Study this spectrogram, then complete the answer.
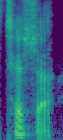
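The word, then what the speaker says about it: Tysha: client is named Tisha it is spelled t-y-s-h-a though okay like Taisha but it's Tisha something is attacking her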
